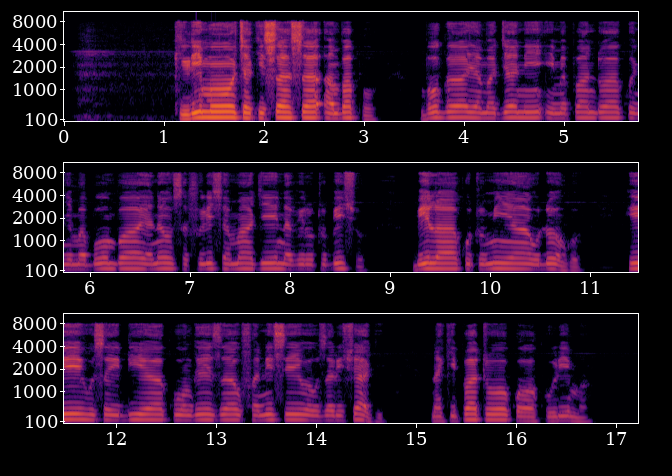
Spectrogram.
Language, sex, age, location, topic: Swahili, male, 25-35, Dar es Salaam, agriculture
